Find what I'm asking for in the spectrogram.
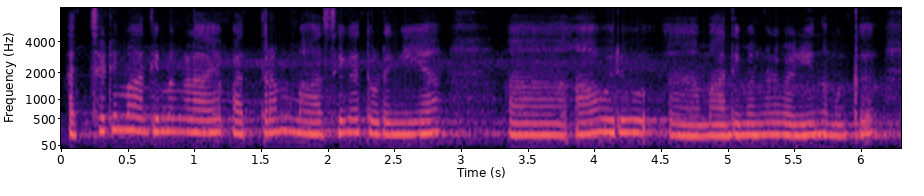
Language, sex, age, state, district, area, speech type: Malayalam, female, 18-30, Kerala, Thiruvananthapuram, rural, spontaneous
